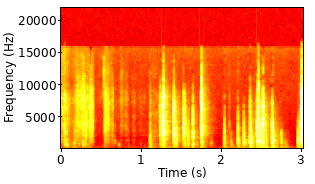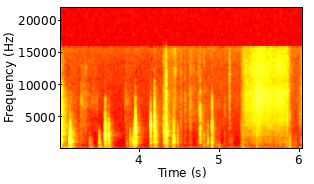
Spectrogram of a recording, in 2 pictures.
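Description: An open glossy paper magazine, water-damaged, has a page flipped, then fingernails tap and scratch across the spread. The result is a quick run of sharp, bright crinkling ticks and taps. It ends in a steady, soft, high scratching hiss.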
